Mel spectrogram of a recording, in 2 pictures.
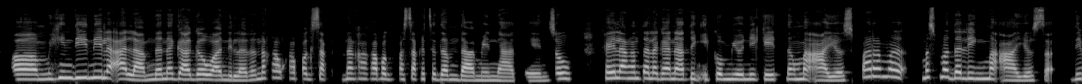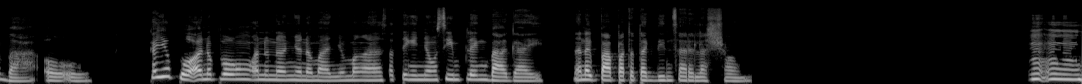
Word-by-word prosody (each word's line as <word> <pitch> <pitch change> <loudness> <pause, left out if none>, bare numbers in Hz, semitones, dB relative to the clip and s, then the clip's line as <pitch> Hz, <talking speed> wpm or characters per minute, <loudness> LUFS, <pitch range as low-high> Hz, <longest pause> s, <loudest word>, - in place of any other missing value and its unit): um, 235 0 +5
hindi 305 +4 +3
nila 310 -2 +3
alam 225 -4 +3
na 235 - +3
nagagawa 235 -4 +3
nila 195 -2 0
na 250 +6 -1
nakawkapagsak 260 -5 -4 0.2
nakakapagpasakit 250 -1 -1
sa 245 - -3
damdamin 195 -3 +1
natin, 175 0 -2
so 260 +4 +1 0.3
kailangan 280 0 +4
talaga 270 -2 +3
natin 245 0 +1
i-communicate 235 -1 0
nang 240 0 +1
maayos 190 -4 +2
para 365 +2 +2
ma 350 -3 +2 0.2
mas 325 +1 -1
madaling 280 -6 +2
maayos 190 -5 0
sa - - -2 0.2
di 240 +3 -3
ba? 160 -7 -5
Oo. 170 -3 -3 0.6
Kayo 350 +4 +3
po, 235 -8 +4
ano 235 +2 +2
pong 235 -2 +1
ano 220 - -2
niyo 205 -1 -1
naman, 180 -1 -2
yung 190 +1 -5
mga 195 0 -2
sa 215 - -8
tingin 215 -2 -2
niyong 210 0 -1
simpleng 220 -1 -1
bagay 170 -2 -1 0.3
na 210 - 0
nagpapatatag 195 -2 +1
din 190 0 -2
sa 190 - -2
relasyon? 165 -2 -6 2.8
Mm. 240 -2 +1
225 Hz, 135 wpm, -24 LUFS, 190-250 Hz, 2.8 s, um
